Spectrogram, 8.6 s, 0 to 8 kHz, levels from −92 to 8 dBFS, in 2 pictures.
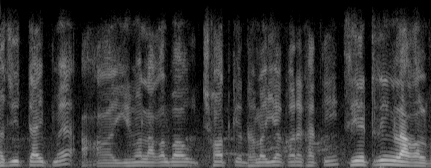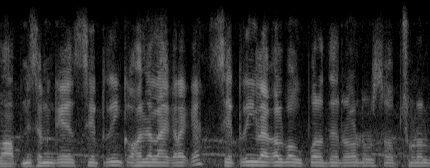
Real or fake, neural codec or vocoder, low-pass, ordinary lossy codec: real; none; 7.2 kHz; Opus, 16 kbps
